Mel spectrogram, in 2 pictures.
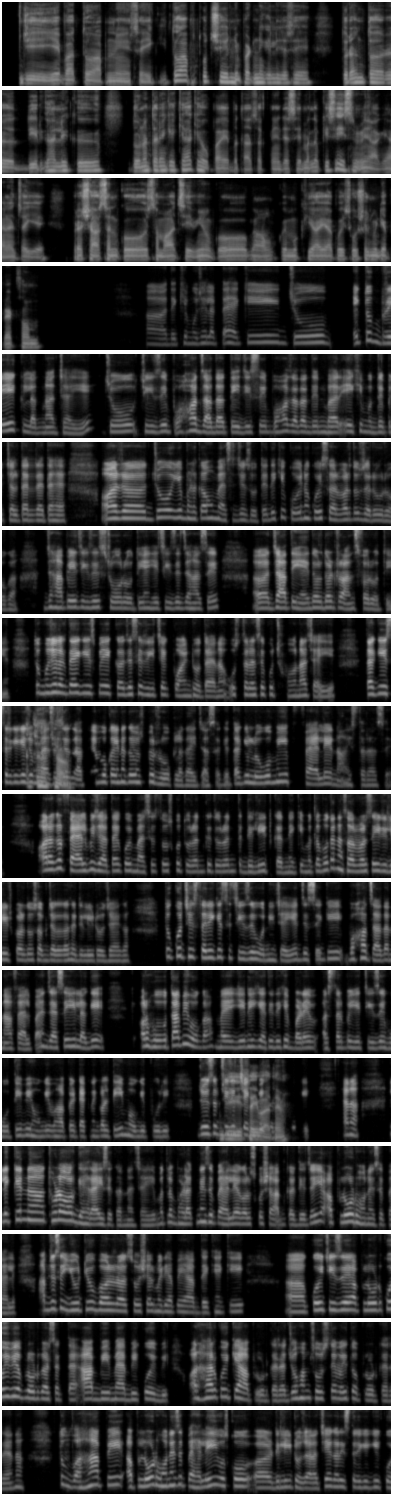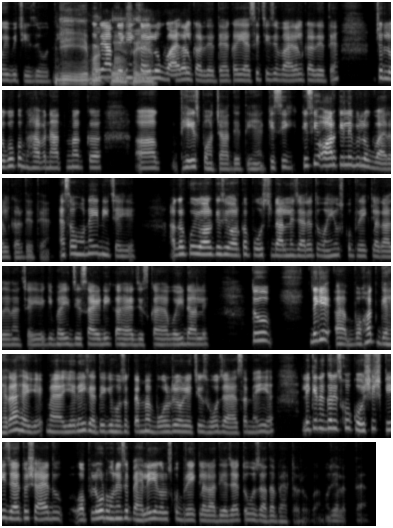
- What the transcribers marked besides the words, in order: "दीर्घकालिक" said as "दीर्घालिक"; in English: "ब्रेक"; in English: "मैसेजेज़"; in English: "सर्वर"; in English: "स्टोर"; in English: "ट्रांसफ़र"; in English: "रीचेक पॉइंट"; in English: "मैसेजेज़"; in English: "मैसेज"; in English: "डिलीट"; in English: "सर्वर"; in English: "डिलीट"; in English: "डिलीट"; in English: "टेक्निकल टीम"; in English: "अपलोड"; in English: "अपलोड"; in English: "अपलोड"; in English: "अपलोड"; in English: "अपलोड"; in English: "अपलोड"; in English: "डिलीट"; in English: "वायरल"; in English: "वायरल"; in English: "पोस्ट"; in English: "ब्रेक"; sniff; in English: "अपलोड"; in English: "ब्रेक"
- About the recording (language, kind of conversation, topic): Hindi, podcast, समाज में अफवाहें भरोसा कैसे तोड़ती हैं, और हम उनसे कैसे निपट सकते हैं?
